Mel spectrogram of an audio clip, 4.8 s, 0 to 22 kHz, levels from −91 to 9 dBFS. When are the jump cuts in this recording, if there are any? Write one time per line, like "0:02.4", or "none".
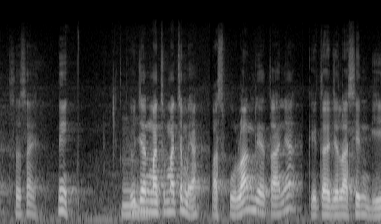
0:02.6
0:03.8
